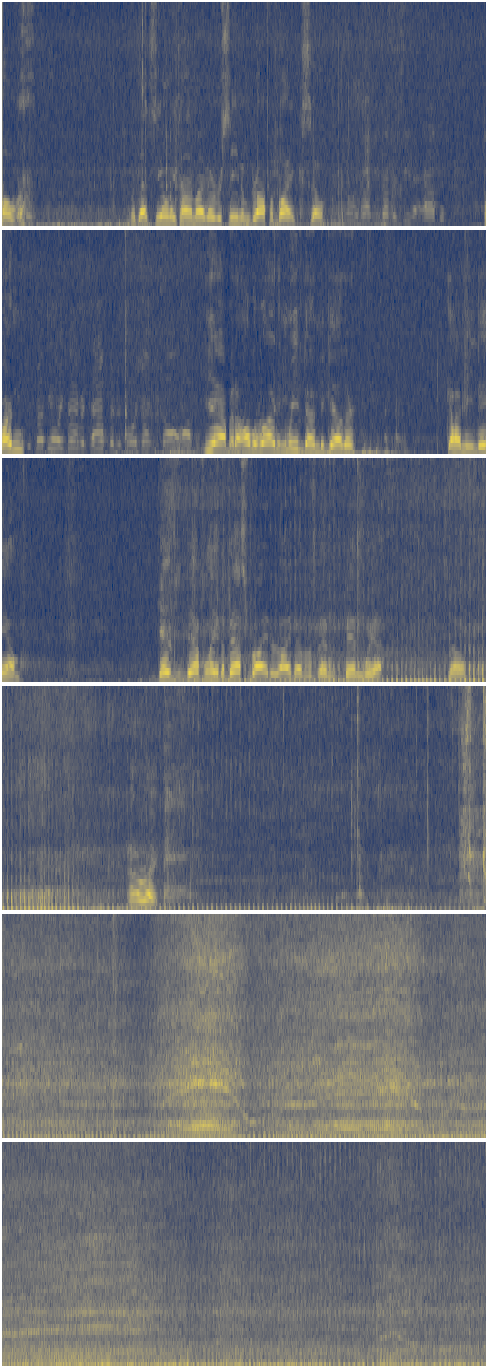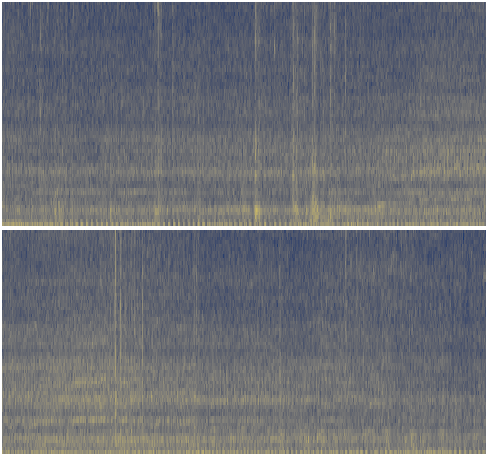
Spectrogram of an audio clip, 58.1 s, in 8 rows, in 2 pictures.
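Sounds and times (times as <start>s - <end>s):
dirt bike engine revving: 16.8s - 27.4s, 28.2s - 58.0s.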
